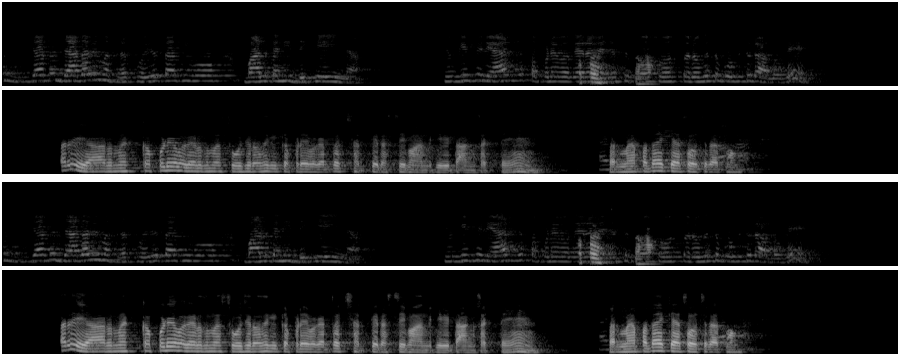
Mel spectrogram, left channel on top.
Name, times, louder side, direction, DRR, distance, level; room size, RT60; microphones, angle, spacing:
voice 1, 0.0-3.6 4.4-8.1 14.9-15.8 16.1-16.5, left 1 dB, 60° left, 1.5 m, -49 dB
voice 2, 9.5-14.3 15.0-16.3, right 4 dB, 55° right, 0.5 m, -31 dB
12.0 x 5.3 x 8.3 m
head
